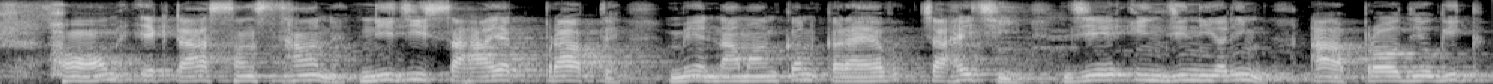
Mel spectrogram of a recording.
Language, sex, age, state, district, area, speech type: Maithili, male, 30-45, Bihar, Madhubani, rural, read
